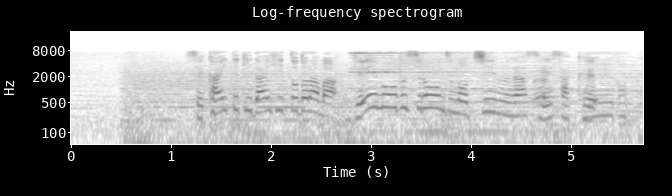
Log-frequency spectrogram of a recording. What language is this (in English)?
Japanese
